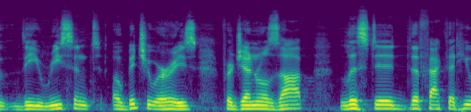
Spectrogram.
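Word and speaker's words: Giap: Minh and led by General zop uh g-a-g-i-a-p pronounced zop um they were both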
